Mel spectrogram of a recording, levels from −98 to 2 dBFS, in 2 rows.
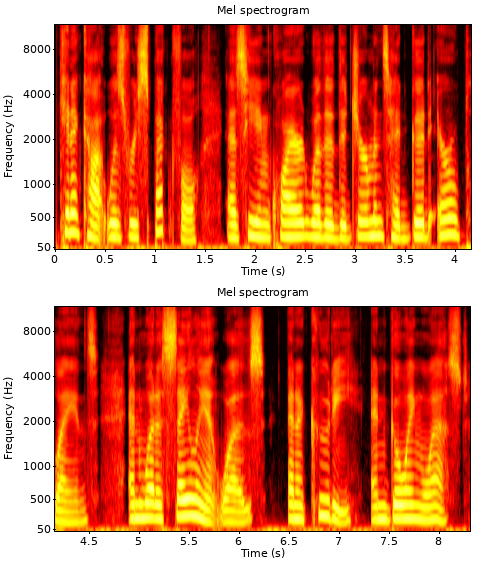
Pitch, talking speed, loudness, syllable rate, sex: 200 Hz, 165 wpm, -17 LUFS, 4.9 syllables/s, female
